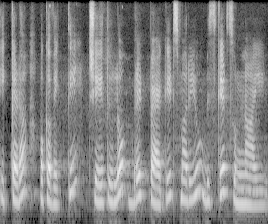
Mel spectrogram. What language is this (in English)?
Telugu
